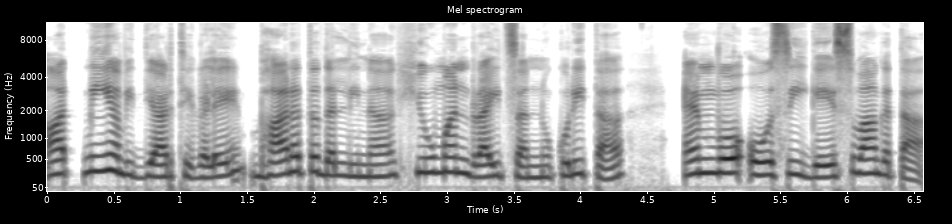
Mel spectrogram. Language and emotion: Kannada, neutral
